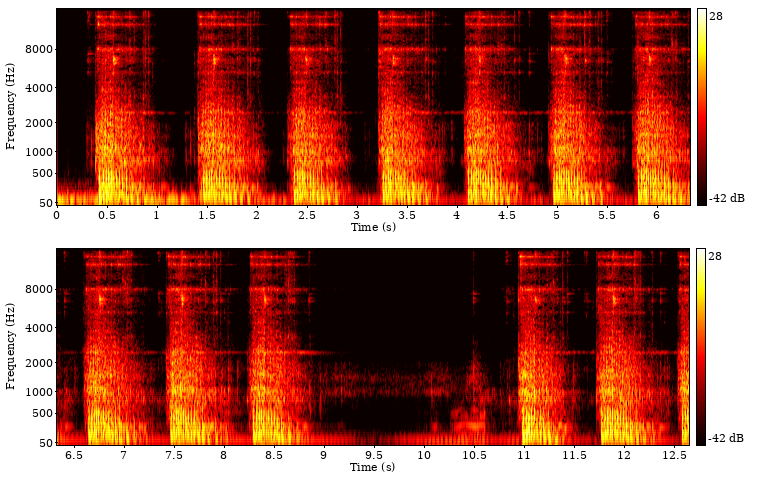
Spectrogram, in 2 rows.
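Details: Husqvarna 444 / Practica 40 chainsaw, untouched since purchase, leaking petrol, possible bearing issue suspected: about a dozen blubbering rev bursts, roughly one a second, sagging and spluttering, coughing fuel from exhaust; sounds flooded and rich.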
